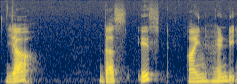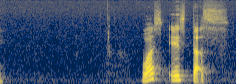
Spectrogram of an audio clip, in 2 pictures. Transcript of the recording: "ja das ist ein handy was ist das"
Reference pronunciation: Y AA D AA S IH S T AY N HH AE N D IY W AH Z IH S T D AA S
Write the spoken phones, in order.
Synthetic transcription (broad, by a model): Y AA D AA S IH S T AY N HH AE N D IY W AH S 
